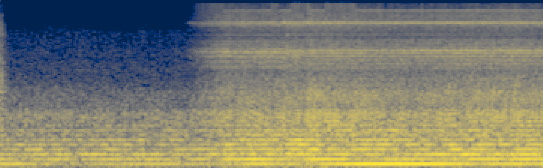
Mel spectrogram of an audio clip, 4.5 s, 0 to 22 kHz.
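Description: A Beechcraft King Air 350 takes off in the X-Plane 11 flight simulator, its twin turboprop engines droning loudly and steadily with strong propeller hum, rising in power midway and holding a constant roar.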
